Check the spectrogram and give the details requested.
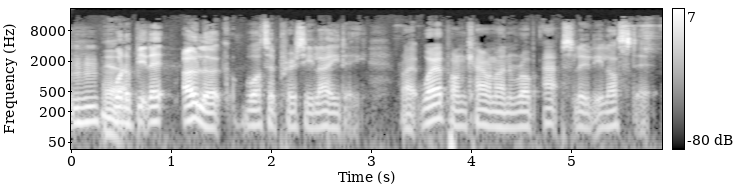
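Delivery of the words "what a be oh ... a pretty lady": ordinary delivery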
